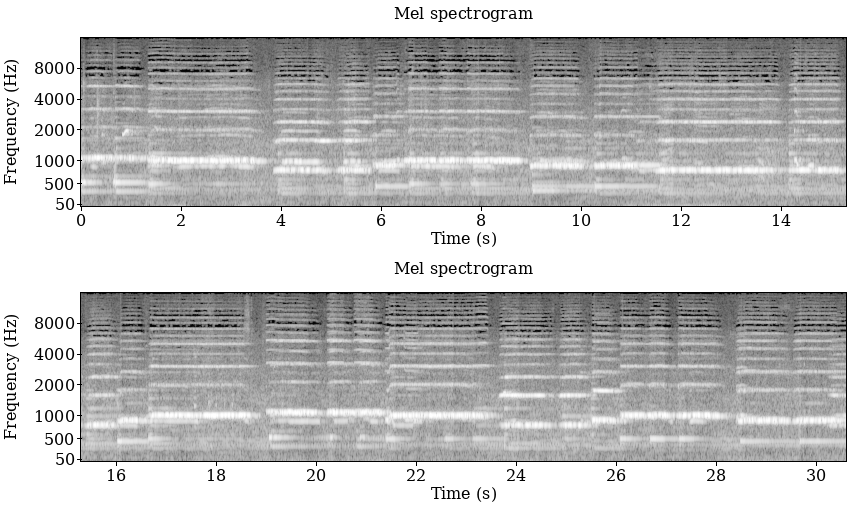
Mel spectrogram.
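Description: A class of young children playing plastic soprano recorders together in unison, a simple tune moving note by note, with piano accompaniment holding chords underneath.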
